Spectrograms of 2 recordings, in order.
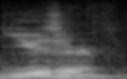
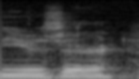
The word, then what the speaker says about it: usr: to the user folder there's no e in User it's USR and then finally the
